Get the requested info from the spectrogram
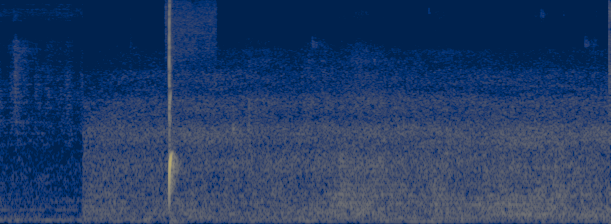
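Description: A single short, bright pop about two seconds in, over a steady background hiss that comes in about a second in.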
